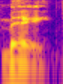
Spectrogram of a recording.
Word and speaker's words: me: The Sumerians believed that the divine beings had set forth a crucial cosmic principle known as me, pronounced may.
